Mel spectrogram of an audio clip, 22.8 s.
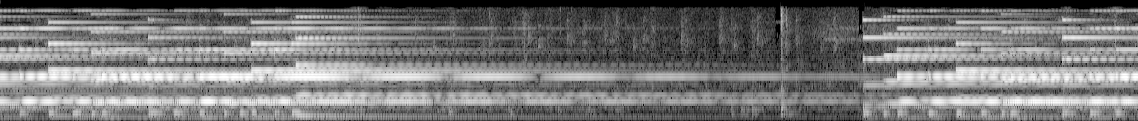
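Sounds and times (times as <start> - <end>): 
clock chime tunes: 0.0 - 22.7.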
